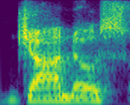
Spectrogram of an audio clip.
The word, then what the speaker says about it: Llanos: the janus which yeah you can pronounce it ja nos or janos it is this purple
